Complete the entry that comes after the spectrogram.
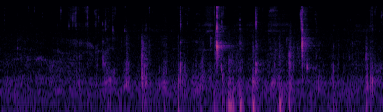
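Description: A person chewing a bite of overcooked, cooked-through steak dipped in ketchup: soft, irregular wet mouth clicks, one sharper click a little past halfway.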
